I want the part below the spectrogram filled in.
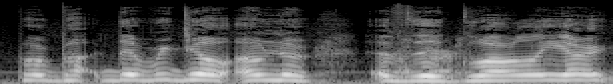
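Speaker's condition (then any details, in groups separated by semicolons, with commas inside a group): Cerebral palsy; lack of muscle control and spasticity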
